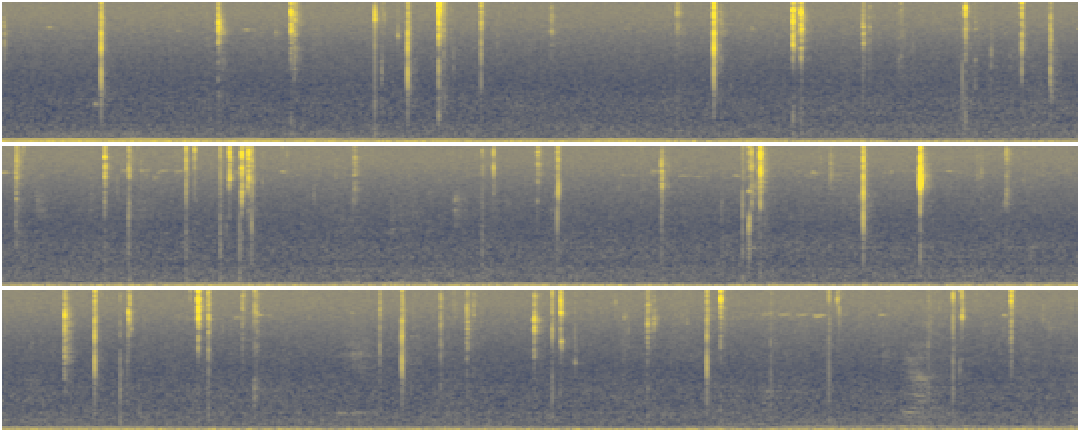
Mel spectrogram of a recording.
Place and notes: N Hazelrigg, Chatton, Alnwick, UK - st cuthberts cave ...
st cuthbert's cave ... an overhanging outcrop of sandstone rock ... supposedly st cuthbert's body was brought here by the monks of Lindisfarne ... set my mics up to record the soundscape and dripping water ... a group of walkers immediately appeared ... they do a good job of describing the cave and its graffiti ... lavalier mics clipped to bag ...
